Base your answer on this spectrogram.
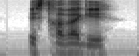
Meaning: to go, wander, extravagate
- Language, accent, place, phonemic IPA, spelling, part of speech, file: French, France, Lyon, /ɛk.stʁa.va.ɡe/, extravaguer, verb, LL-Q150 (fra)-extravaguer.wav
